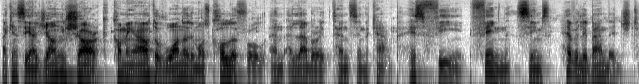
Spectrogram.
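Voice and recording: A man's fairly low, slightly mellow voice at a moderate pace, with ordinary pitch variation and few pauses.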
